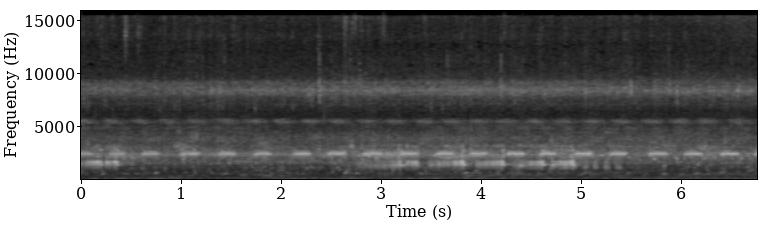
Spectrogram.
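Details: Frogs calling in a relaxing night soundscape with other night animals: a steady chorus of short, bright pulsed notes repeating about twice a second, overlapping lower raspy croaks, over a constant high insect-like hiss.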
